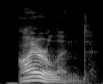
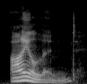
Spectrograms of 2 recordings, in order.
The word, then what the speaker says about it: Ireland: 일단 이 아일랜드를 미국식으로 발음을 하면요. 이렇게 됩니다. Ireland. 이런 식으로 미국 사람들은 아일랜드라는 나라를 Ireland 이런 식으로 발음을 해요. 미국식은. 근데 영국식은 다행히게도 혀꼬는 그런 게 없으니까 영국식은 Ireland. 우리가 섬이라고 알고 있는 아일랜드는 Island. 이렇게 하는 거고요.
